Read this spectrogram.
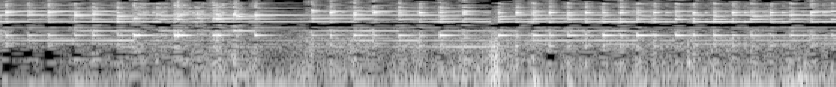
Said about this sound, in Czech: Veliki školski čas, tradicionalna mirovna manifestacija koja se održava u Šumaricama kod spomenika streljanim đacima i profesorima, i ove jeseni počela je zvonjavom školskog zvona.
